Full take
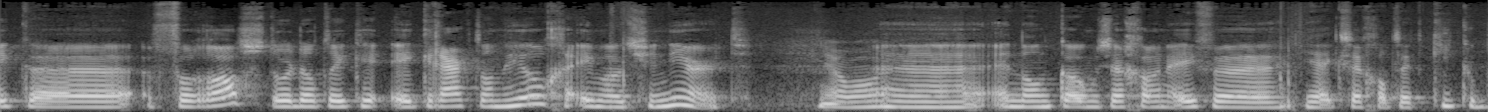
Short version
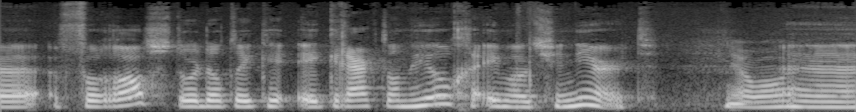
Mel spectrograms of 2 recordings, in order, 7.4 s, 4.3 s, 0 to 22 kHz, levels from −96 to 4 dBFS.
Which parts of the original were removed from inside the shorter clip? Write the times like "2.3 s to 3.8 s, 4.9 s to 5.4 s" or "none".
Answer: none

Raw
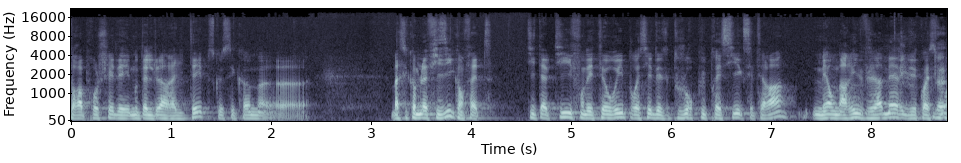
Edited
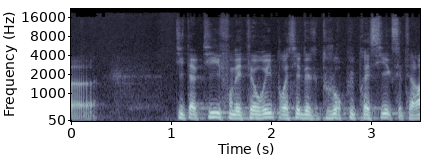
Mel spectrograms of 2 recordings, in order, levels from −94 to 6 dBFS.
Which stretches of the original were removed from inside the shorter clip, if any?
3.0 s to 4.4 s

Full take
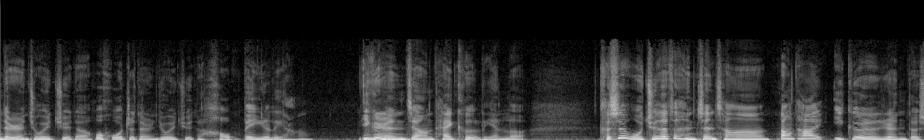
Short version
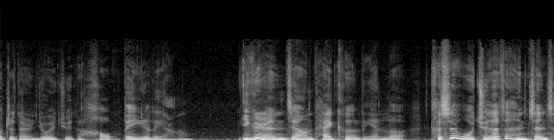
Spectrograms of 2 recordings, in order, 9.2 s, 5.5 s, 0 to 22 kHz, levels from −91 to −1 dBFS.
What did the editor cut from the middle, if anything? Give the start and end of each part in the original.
5.4 s to 5.9 s

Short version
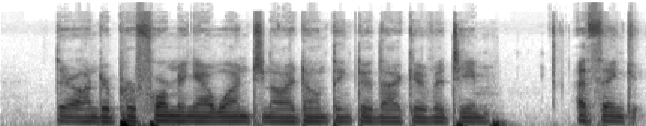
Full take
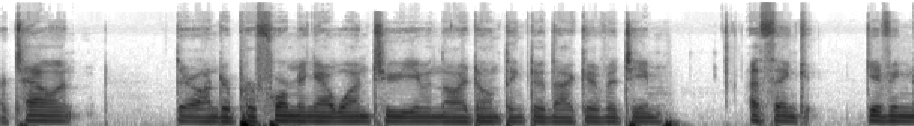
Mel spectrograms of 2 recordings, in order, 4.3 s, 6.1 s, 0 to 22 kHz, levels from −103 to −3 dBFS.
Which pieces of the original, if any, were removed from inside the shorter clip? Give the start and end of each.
2.5 s to 2.9 s

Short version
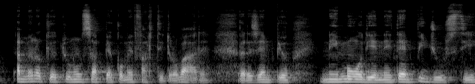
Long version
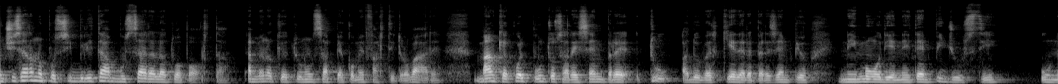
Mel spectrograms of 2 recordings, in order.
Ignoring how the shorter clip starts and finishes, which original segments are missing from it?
4.7 s to 7.6 s

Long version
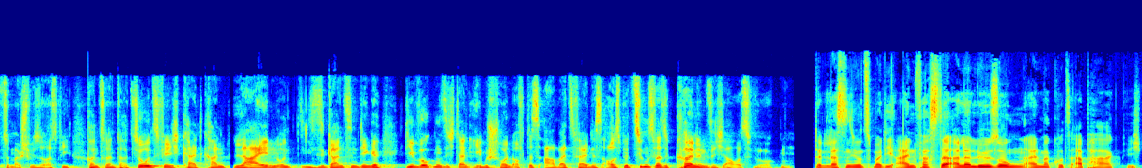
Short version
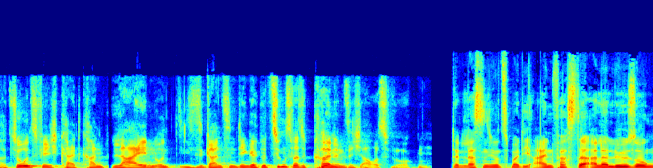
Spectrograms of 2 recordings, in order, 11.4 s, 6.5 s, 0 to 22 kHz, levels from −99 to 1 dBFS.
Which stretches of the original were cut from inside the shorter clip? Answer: 3.8 s to 6.2 s

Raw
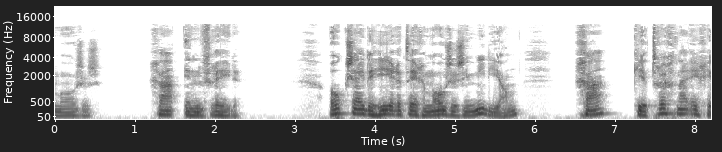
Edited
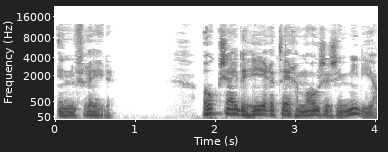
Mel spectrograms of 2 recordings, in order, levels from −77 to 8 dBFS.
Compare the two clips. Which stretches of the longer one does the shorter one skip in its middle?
none

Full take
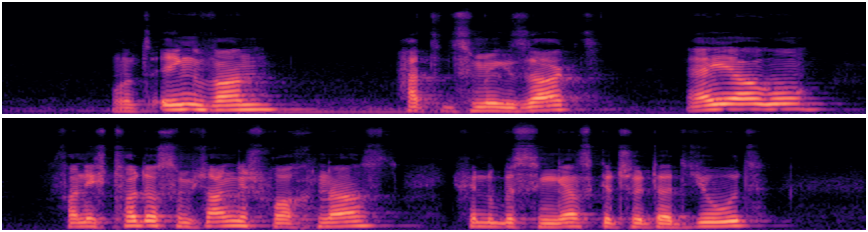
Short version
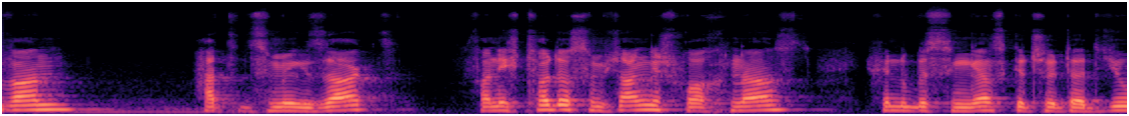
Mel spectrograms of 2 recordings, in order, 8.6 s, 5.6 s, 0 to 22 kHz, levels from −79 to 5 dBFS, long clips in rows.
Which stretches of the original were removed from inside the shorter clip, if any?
3.1 s to 4.3 s

